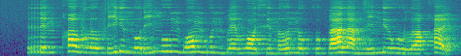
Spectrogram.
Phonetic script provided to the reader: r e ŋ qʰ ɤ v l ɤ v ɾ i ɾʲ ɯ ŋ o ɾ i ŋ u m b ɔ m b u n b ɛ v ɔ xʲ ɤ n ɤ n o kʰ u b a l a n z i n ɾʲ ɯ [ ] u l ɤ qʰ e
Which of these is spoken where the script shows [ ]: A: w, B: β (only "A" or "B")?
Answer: A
